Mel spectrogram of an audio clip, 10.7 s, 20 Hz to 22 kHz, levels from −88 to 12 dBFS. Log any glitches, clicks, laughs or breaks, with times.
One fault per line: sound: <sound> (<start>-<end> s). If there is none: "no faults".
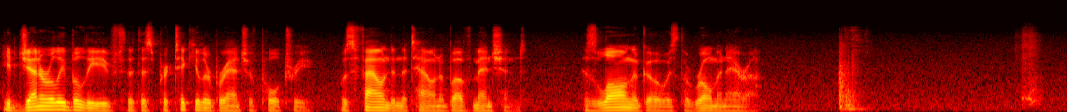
sound: thud (8.4-9.0 s)
sound: sniff (10.1-10.5 s)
